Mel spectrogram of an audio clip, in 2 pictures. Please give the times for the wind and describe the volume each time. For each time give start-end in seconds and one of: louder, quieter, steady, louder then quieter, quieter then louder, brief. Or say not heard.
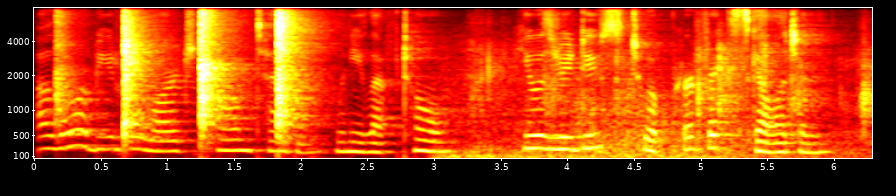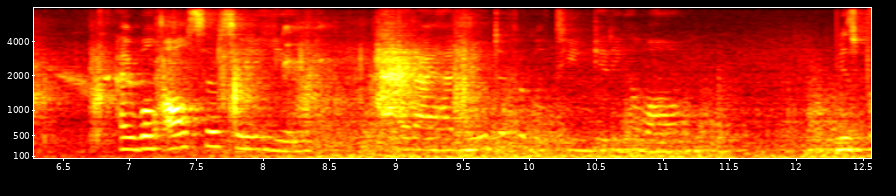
3.0-12.5 quieter then louder.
